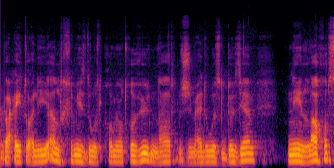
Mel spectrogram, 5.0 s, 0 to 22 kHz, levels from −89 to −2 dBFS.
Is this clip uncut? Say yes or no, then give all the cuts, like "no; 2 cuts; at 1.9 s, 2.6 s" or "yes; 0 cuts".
yes; 0 cuts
